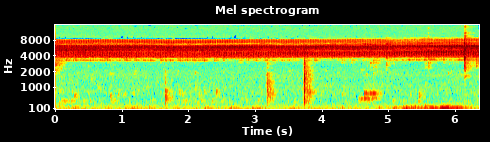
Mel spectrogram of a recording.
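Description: Steady, high-pitched drone of insects in the summer foliage, with a few faint clicks.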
